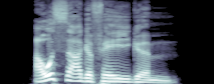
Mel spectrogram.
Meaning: strong dative masculine/neuter singular of aussagefähig
- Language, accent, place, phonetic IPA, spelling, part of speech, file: German, Germany, Berlin, [ˈaʊ̯szaːɡəˌfɛːɪɡəm], aussagefähigem, adjective, De-aussagefähigem.ogg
